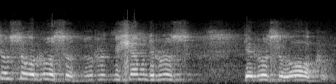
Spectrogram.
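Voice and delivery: a scared kid pleading through tears, mock-replayed; boy caught under the wall, answering the soldier in fright; retold crying boy. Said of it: "E eu chorando".

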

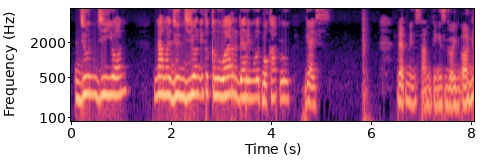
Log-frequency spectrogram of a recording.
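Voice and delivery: usual speaking voice

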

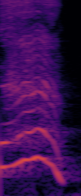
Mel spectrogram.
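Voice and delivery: very high drawn-out wail; mock wail. Victim as neighbours come out, imitated high wail. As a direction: imitate your own squealing, high and sustained.

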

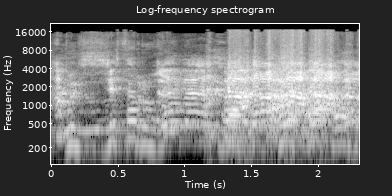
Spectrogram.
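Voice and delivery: laughing joke. Real, not acted. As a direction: say it while cracking up. Friend jokes, laughing.

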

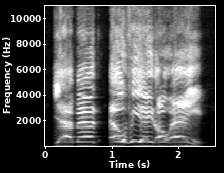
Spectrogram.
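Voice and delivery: high, slow, drawn-out dude voice; mock the clueless kid yelling it out; imitating the kid.

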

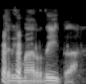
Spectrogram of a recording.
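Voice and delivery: low, drawn-out maracucho "Trimardita"; hammed-up Zulian drawl on "Trimardita"; thick maracucho accent. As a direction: lay the Maracaibo accent on "Trimardita" to charm her. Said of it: "me encanta tu acento venezolano".

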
